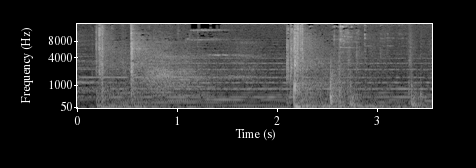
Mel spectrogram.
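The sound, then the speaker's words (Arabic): A heavy wooden thunk as the door of a room is flung open and five strange men enter, followed by a couple of knocking thuds and scuffs, with a low steady hum underneath. “فجاه فتح باب الغرفه ودخل منه خمسه رجال اغراب يتطاير الشر من عيونهم”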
